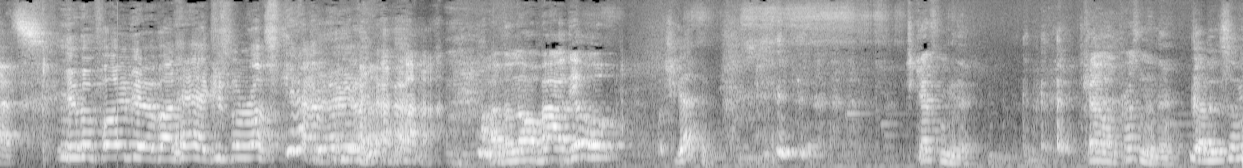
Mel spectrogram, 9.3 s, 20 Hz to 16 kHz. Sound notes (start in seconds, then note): 2.1 laughs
